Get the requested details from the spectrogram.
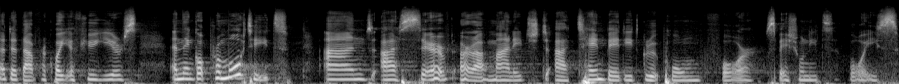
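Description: A woman speaks with a Scottish accent at a fairly slow pace. Her pitch sits fairly high and rises and falls in an ordinary way. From Scotland. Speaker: children's ministry speaker. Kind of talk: church talk. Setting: church.

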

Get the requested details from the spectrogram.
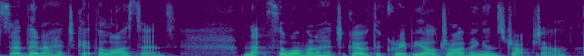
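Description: With an Australian accent, a woman talks at a very fast pace in a very deep, low pitch with lively intonation, on a very clean recording with a silent background. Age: 50s. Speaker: comedian. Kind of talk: casual chat.

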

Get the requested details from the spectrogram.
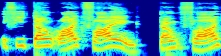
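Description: A man with a Scouse accent talks at a fairly slow pace with ordinary pitch variation, on a very clean recording with a silent background. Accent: Scouse, Liverpool. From Liverpool, England. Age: 40s. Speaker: travel record holder, author. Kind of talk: casual interview.

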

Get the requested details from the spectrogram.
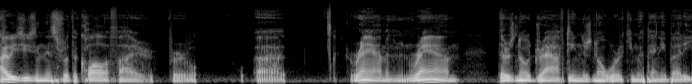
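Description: Noticeable background noise sits behind a man's voice. He speaks at a fairly quick pace with fairly even intonation. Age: 50s. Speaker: amateur endurance cyclist. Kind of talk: casual chat.

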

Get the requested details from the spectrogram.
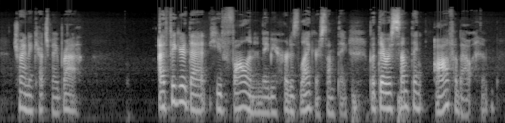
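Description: A woman with a fairly low pitch and a bright, sharp tone talks at a fairly quick pace with vocal fry, in a very clean recording with a silent background. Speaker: podcast host and storyteller. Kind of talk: scripted narration of ghost stories.

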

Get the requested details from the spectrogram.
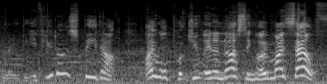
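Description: Faint music plays behind a woman doing a put-on character voice. Her pitch is high with very wide swings, her tone fairly bright and her pace fairly quick.

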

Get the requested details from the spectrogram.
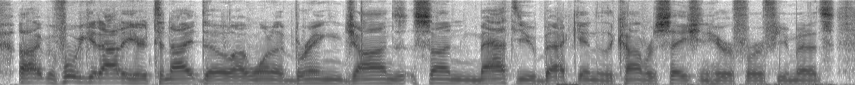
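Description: Against noticeable background noise, a man talks at a very fast pace with hardly any pauses and fairly even intonation. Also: medium pitch for a man. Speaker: radio talk show host. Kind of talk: talk radio show. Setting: studio.

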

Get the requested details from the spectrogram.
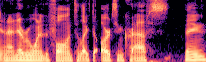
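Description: A man with a New Jersey accent speaks at a moderate pace and medium pitch. The recording is very clean, with a silent background. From Jersey Shore, New Jersey. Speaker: artist and woodworker. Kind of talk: casual interview. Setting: studio, lying down.

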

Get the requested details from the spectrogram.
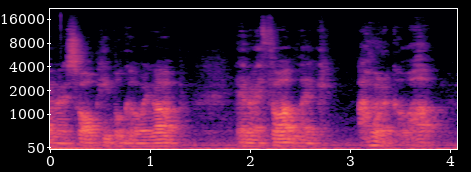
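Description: A man's voice with audible room echo. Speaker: podcast host's husband, former non-believer. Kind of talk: casual faith conversation and testimony. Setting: home studio, behind the camera.

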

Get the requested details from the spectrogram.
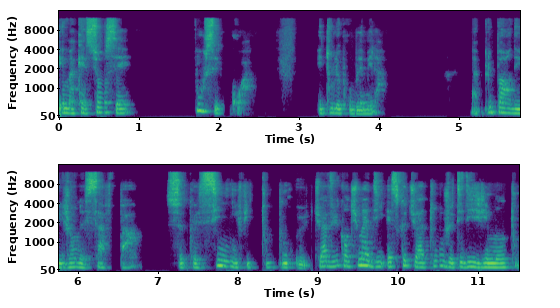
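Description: Her very deep, low pitch and dark, mellow tone come out somewhat breathy as the woman talks at a fairly slow pace with ordinary pitch variation and long, frequent pauses. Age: 40s. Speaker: life coach and entrepreneur. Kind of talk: casual interview.

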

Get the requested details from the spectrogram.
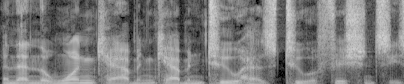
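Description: A man speaks at a moderate pace with an ordinary speaking voice and fairly even intonation. The recording is very clean, with a silent background. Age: 50s. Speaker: bush pilot and hunting guide. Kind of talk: casual chat. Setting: in person.

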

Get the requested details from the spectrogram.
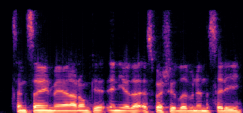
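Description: A man is speaking. He has a Texan accent. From Texas. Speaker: podcast guest. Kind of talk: casual chat. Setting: video call.

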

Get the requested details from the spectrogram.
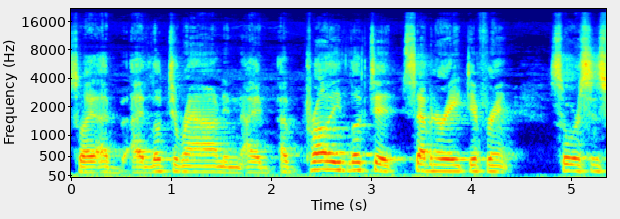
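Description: With a normal speaking voice, a man talks at a moderate pace in a fairly high pitch, using ordinary pitch variation. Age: 40s. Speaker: skincare company founder. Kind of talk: casual chat.

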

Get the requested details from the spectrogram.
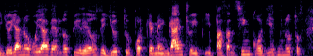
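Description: This voice belongs to a man. It sits fairly high. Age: 30s. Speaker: podcast host, motivational speaker. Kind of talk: motivational monologue. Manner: animated.

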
